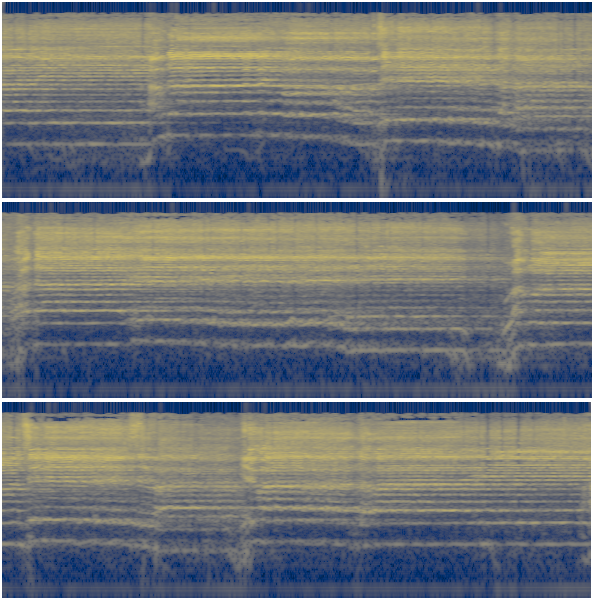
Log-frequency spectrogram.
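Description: Men's voices chanting a Mouride khassida, an Arabic devotional poem, over a microphone and sound system in long, held, gliding notes over a steady low sustained tone.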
